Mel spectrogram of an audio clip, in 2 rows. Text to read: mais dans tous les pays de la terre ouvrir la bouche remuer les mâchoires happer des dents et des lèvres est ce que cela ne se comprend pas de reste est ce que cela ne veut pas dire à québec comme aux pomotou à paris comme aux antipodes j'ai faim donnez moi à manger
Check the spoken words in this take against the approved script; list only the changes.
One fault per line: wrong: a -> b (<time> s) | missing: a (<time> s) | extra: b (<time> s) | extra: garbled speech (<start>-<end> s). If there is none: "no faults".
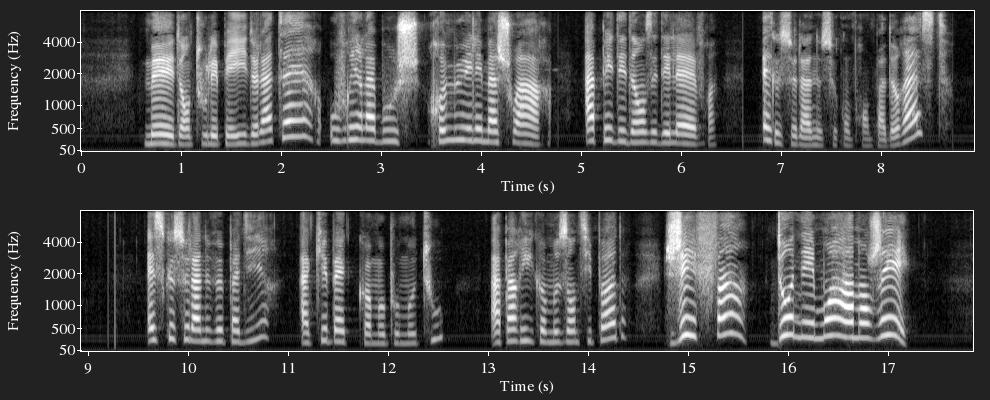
missing: ce (6.9 s)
